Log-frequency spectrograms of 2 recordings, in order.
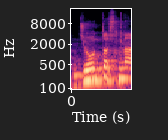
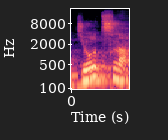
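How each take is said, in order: First: ज्योत्स्ना as "jyo-ta-sna"; mispronounced ज्योत्स्ना. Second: Said in the usual way. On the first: Shown as a demonstration. Teacher showing the wrong form, ज्योत्स्ना with extra a. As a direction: add a vowel between t and s. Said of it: "ज्योत्स्ना नहीं होगा". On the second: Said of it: "ये होगा".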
